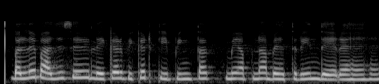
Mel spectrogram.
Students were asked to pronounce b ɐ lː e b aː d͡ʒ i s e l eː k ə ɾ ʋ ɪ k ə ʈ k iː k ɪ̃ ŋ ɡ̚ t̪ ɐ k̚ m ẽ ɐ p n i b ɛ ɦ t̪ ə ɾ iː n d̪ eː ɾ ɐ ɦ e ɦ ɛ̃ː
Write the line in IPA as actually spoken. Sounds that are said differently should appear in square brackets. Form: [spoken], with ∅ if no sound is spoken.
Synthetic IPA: b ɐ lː e b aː d͡ʒ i s e l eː k ə ɾ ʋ ɪ k ə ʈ k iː [p] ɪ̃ ŋ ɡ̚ t̪ ɐ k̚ m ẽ ɐ p n [a] b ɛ ɦ t̪ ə ɾ iː n d̪ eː ɾ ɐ ɦ e ɦ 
